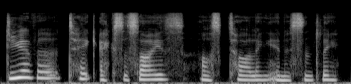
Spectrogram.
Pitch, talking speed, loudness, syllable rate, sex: 235 Hz, 135 wpm, -19 LUFS, 5.5 syllables/s, female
